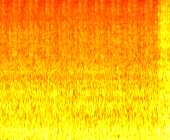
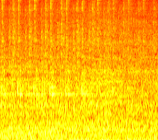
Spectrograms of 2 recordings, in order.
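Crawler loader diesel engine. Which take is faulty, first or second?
second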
